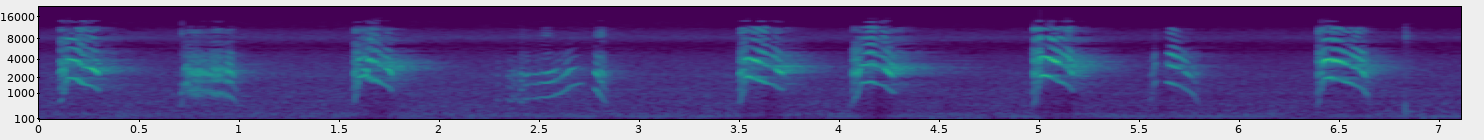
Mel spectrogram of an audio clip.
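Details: Talking parrot, said to repeat "mithu mithu": sharp, harmonic, downward-sweeping squawk-like syllables given in uneven bursts about every second, over a low steady hum in an indoor setting.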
